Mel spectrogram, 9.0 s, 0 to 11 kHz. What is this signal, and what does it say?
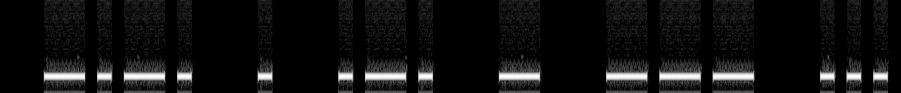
Morse code, heard as a keyed tone, about 9 wpm, spaced as for 7 wpm, 600 Hz. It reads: CERTOS
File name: CW / 10PPM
